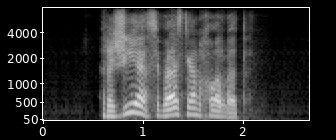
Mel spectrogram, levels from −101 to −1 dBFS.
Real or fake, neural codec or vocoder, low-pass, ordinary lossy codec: fake; codec, 16 kHz, 2 kbps, FreqCodec, smaller model; none; none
